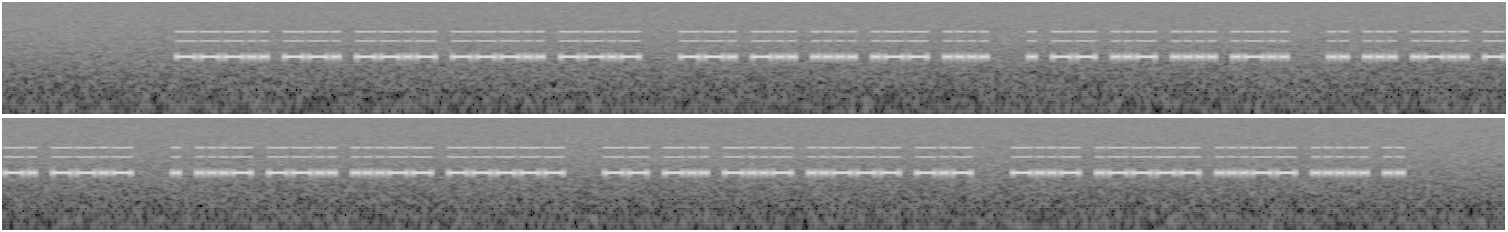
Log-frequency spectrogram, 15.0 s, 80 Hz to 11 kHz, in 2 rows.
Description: Morse code, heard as a keyed tone, machine-sent, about 40 wpm, 990 Hz. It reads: 8GQ8Q GDHWH EMUHL ISLGQ EVZ30 MDX2K X135I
